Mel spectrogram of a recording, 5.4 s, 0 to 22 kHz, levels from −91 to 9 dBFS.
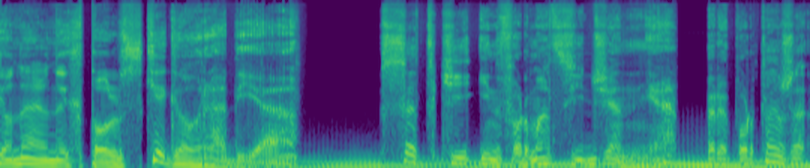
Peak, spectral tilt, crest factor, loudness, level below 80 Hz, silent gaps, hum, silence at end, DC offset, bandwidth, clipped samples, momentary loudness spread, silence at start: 0 dBFS; -4 dB/octave; 10 dB; -11 LUFS; -20 dBFS; none; none; 0 s; 0.7%; over 20 kHz; under 0.1%; 4 LU; 0 s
